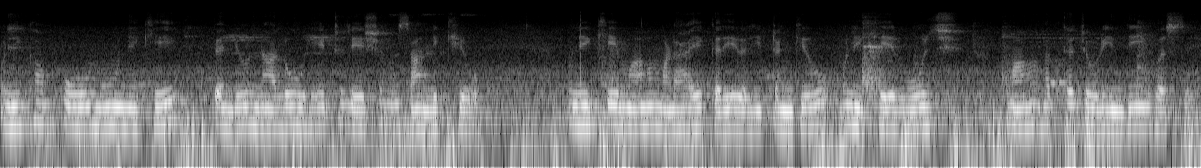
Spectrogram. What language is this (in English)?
Sindhi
